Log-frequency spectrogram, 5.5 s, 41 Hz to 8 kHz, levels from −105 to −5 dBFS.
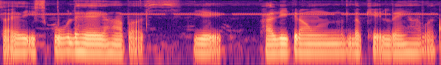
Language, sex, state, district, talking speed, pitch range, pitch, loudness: Hindi, male, Chhattisgarh, Jashpur, 150 wpm, 110-115 Hz, 115 Hz, -19 LUFS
